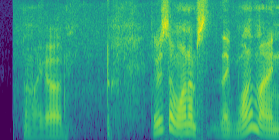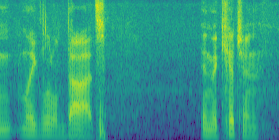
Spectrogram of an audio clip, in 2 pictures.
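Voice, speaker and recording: A man with an American accent talks at a moderate pace and medium pitch, with ordinary pitch variation and long, frequent pauses. Noticeable background noise runs underneath. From northern US. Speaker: fish hobby livestream host. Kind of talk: casual chat. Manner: animated.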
